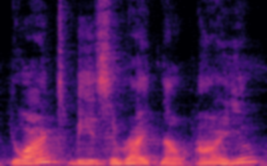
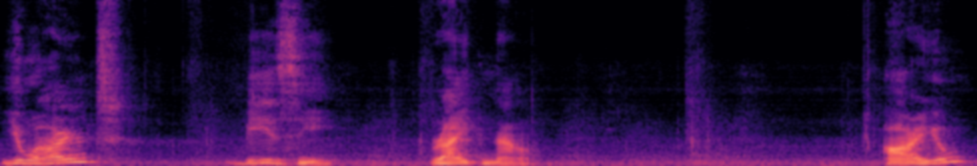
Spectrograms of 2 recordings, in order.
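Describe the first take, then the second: First: You aren't busy right now are you, run together fast, rising on you; quicker retake of the same tag question. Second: You aren't busy right now are you, slow with pauses, rising on you; teacher demo of a rising tag; slow rising question. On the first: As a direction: rattle it off, lift at the end. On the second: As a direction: ask it slowly, voice going up at the end. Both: Shown as a demonstration. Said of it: "So this is an, a real question".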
